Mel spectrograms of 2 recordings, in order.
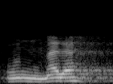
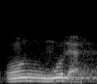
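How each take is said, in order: The two takes are said the same way.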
